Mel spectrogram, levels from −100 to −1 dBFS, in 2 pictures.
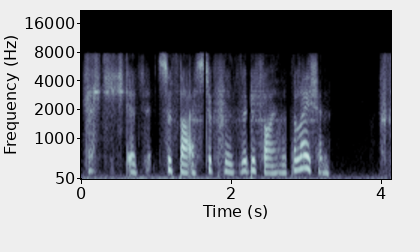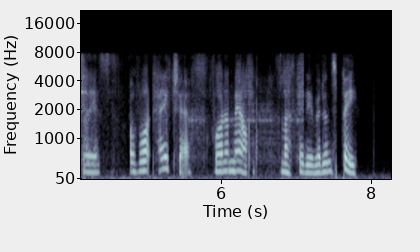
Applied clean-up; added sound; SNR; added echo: neural diffusion model UNIVERSE++.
